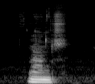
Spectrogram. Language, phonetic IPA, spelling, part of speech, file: Polish, [lãn͇t͡ʃ], lunch, noun, LL-Q809 (pol)-lunch.wav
